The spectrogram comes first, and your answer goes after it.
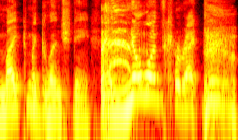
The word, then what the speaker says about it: McGlinchey: It's McGlinchey because that's how it's spelled.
